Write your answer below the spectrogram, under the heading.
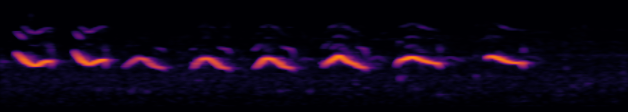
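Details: Wild Brazilian Pale-breasted Thrush (Sabiá-barranco) singing in nature: a quick run of eight bright, rising-then-falling whistled notes, about three per second, evenly pitched, ending in silence; a clean background.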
